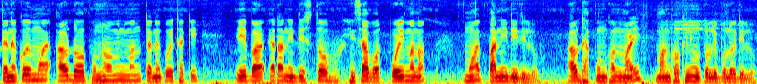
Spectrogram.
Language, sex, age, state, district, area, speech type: Assamese, male, 30-45, Assam, Lakhimpur, rural, spontaneous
